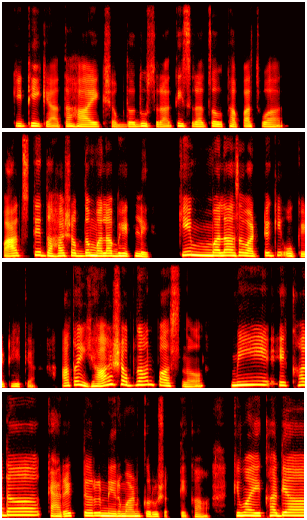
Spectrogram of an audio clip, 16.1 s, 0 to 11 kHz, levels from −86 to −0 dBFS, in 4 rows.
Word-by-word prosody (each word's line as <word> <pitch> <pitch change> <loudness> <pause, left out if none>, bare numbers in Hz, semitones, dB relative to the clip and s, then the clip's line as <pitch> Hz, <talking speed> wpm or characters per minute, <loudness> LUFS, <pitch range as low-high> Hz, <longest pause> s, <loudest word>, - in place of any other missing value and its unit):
की 205 -2 -4
ठीक 205 -3 -2
आहे - - -6
आता 190 - -7
हा 180 -2 -1
1 170 0 -4
शब्द, 160 +1 -9
2रा, 195 -4 -5
3रा, 190 -3 -4
4था 185 -1 -4
5वा 175 -2 -6 0.4
5-10 230 -2 0
शब्द 230 -1 -1
मला 225 -2 +6
भेटले, 210 -4 +1 0.4
की 285 +2 +2
मला 250 -3 +6
असं 250 +1 +1
वाटतं, 225 +2 -1
की 265 - -7
ओके 200 -4 -4
ठीक 190 -1 -7
आहे. - - -12 0.4
आता 245 +6 -2
ह्या 200 -3 +2
शब्दांपासनं 280 - -1 0.5
मी 310 +3 +4
एखादा 290 +2 +1 0.2
कॅरेक्टर 225 +4 0
निर्माण 200 -2 +3
करू 180 -2 -2
शकते - - -11
का? - - -8 0.4
किंवा 250 0 +5
एखाद्या 245 +2 +2
225 Hz, 130 wpm, -19 LUFS, 195-255 Hz, 0.5 s, मला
